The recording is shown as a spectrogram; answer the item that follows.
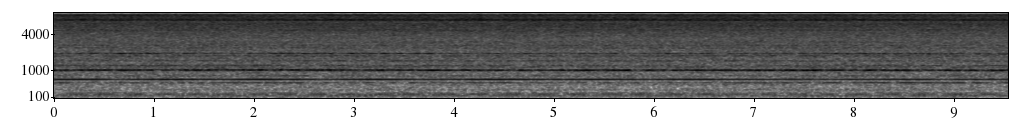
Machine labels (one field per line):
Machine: fan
